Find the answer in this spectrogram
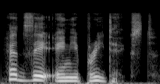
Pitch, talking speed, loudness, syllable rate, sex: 175 Hz, 150 wpm, -16 LUFS, 4.3 syllables/s, male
